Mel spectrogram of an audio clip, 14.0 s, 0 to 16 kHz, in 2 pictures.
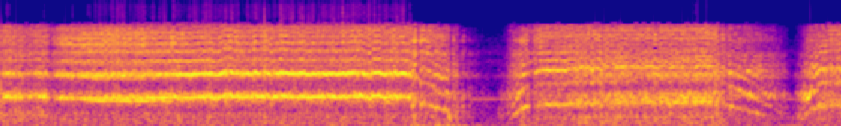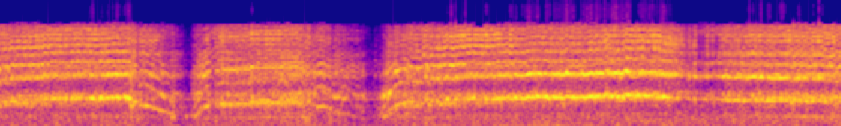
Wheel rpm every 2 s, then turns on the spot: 220, 180, 130, 130, 120, 150, 220.
none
